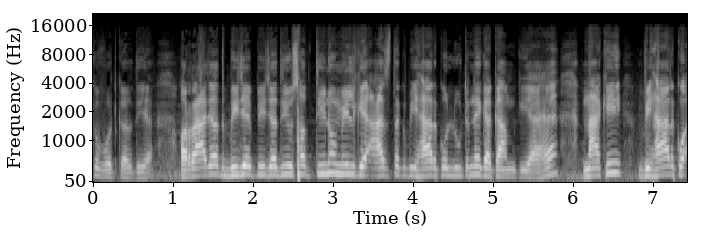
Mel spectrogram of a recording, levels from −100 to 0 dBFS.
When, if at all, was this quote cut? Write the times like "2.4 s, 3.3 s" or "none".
none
